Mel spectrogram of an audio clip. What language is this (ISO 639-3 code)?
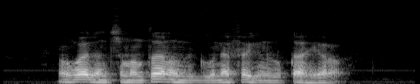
kab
